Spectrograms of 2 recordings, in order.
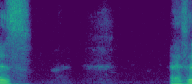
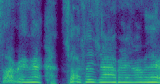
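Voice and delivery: resisting, desperate; 12 semitones higher, 4 dB quieter, much faster than usual. Retold or imitated. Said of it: "he tries to resist".

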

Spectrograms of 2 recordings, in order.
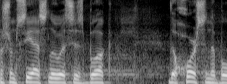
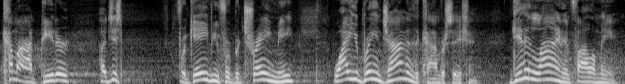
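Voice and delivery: exasperated scolding, slightly higher; harsh rebuke; 4 semitones higher than usual. Shown as a demonstration. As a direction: scold a disciple with impatience. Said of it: "Sort of a harsh kind of tone".

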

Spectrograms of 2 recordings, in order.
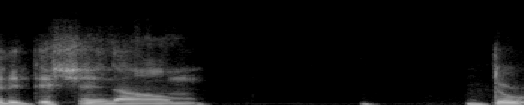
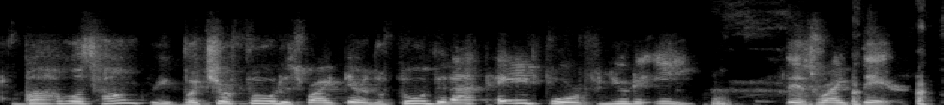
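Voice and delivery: whiny exchange; 8 semitones higher than usual. Retold or imitated. Acted quarrel, both sides.

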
